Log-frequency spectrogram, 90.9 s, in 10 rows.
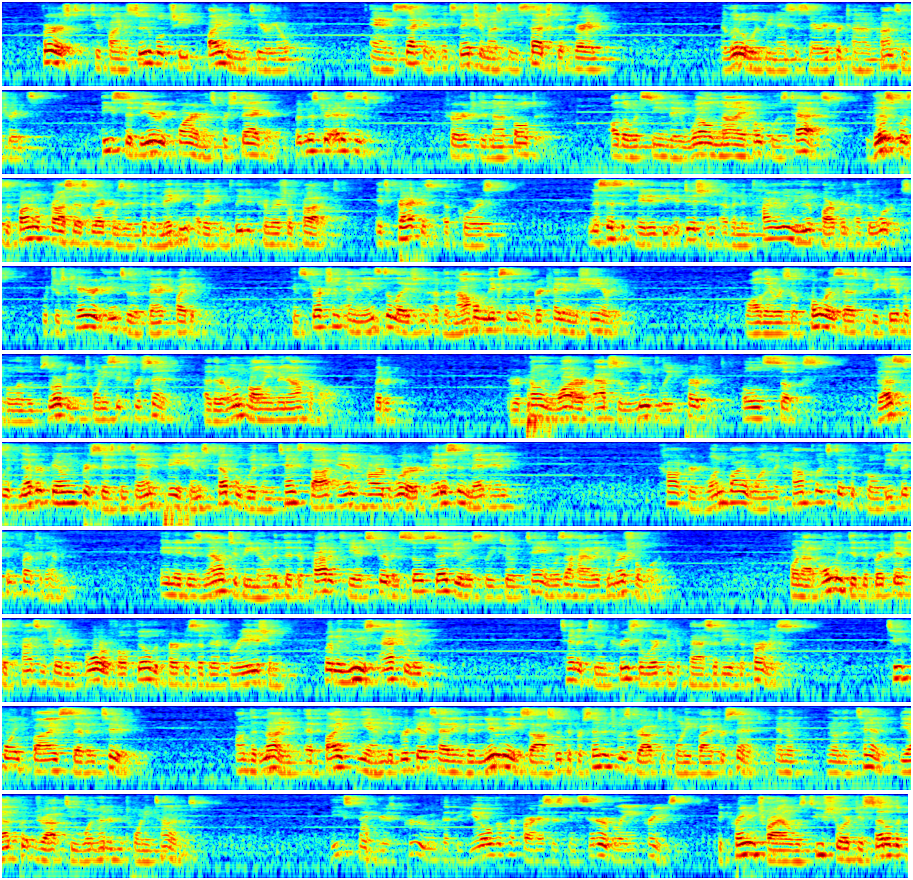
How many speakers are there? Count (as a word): one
